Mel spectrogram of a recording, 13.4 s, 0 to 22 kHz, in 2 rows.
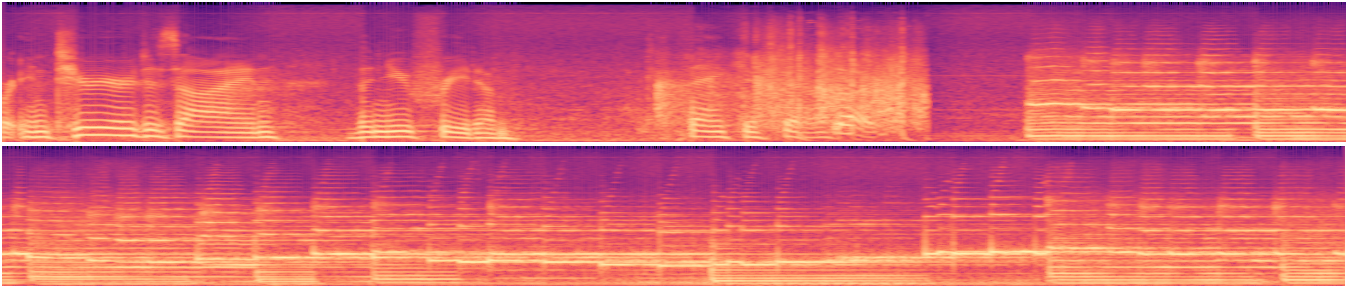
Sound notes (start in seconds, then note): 3.1 clapping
